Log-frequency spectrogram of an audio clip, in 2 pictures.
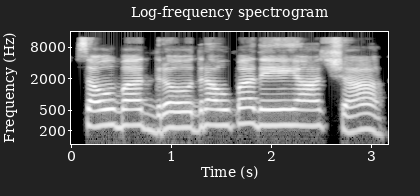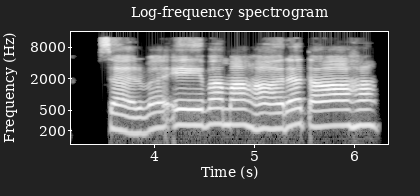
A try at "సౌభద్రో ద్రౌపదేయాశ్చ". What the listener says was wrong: ఛ కొంచెం ఇంకా క్లియర్ గా రావాలి. ఛ ఒకటి అందరూ మళ్ళీ ఒకసారి మనసులో పెట్టుకోండి. ష చ రెండు కలిపి వస్తాయి.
